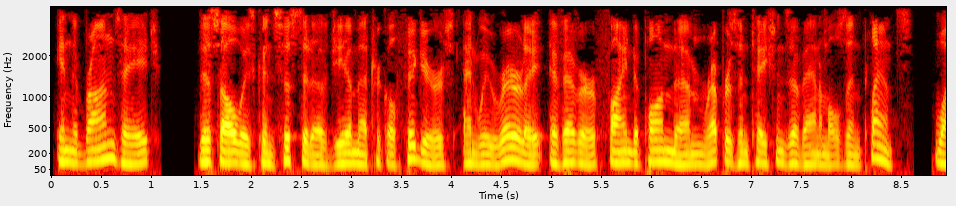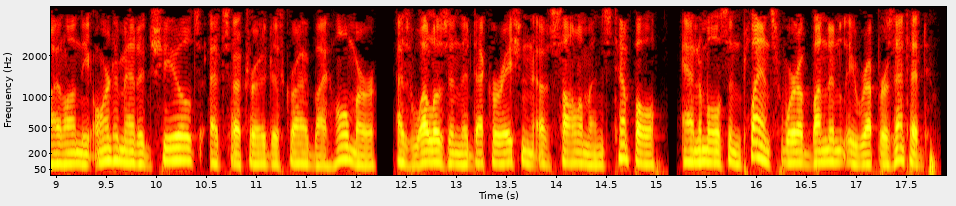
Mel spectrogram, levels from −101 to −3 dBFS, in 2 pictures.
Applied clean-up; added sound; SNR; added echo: none; none; none; none.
